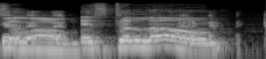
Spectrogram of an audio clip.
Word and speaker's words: Delhomme: Delhomme. Oh, see, I did it again. It's Delhomme. It's not Delhomme. I said Delhomme. It's not Delhomme. It's Delhomme. Delhomme. Okay, Jake Delhomme.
